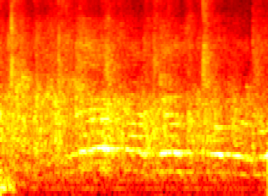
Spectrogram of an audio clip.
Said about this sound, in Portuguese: Eu quero que você dê uma salva de palmas para o Senhor.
